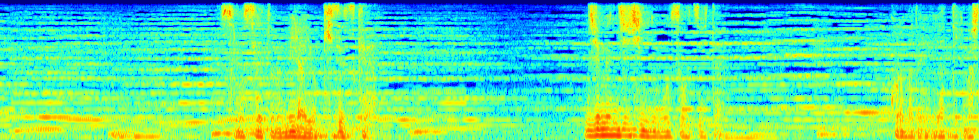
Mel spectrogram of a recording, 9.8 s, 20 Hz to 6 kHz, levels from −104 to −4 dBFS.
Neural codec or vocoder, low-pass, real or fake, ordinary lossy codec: none; 5.4 kHz; real; none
